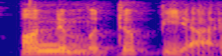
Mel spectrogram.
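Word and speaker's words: onomatopoeia: ठीक है, रोर्स जो है वो पोएटिक डिवाइस है ओनोमेटोपिया, right, the pronunciation is पिया, ओनोमेटोपिया, यानी something which gives the sound effect.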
